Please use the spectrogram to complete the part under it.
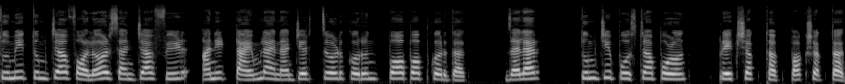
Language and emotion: Goan Konkani, neutral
